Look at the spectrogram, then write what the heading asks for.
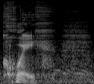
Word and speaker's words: quaich: Various pronunciations, but the usual one is quaich, which is actually a Scottish word, and it means a two-handled drinking bowl.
